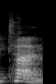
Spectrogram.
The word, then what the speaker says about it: time: In order to turn that I from an I into an I sound, you got to put a silent E on the end of it. Isn't that weird? It turns a I into an I to put a silent E here. Now, that does not spell tiny. That spells time.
